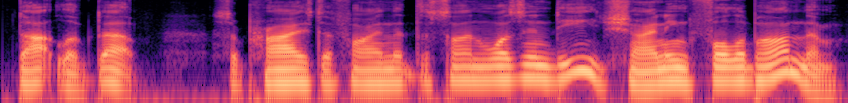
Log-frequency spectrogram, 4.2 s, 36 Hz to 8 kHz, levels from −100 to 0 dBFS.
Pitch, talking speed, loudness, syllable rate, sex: 115 Hz, 210 wpm, -19 LUFS, 5.7 syllables/s, male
